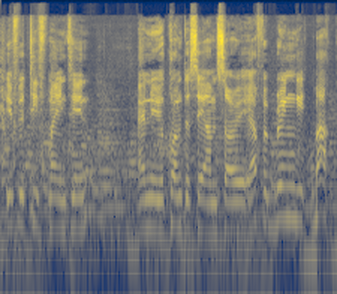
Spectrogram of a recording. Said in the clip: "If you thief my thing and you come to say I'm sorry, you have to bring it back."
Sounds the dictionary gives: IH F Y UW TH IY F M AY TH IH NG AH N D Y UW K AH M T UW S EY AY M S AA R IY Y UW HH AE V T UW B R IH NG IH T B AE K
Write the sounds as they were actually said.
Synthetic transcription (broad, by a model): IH F Y UW T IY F M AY T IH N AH N Y UW K AH M T UW S EY AY M S AA R IY Y UW HH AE F T UW B R IH NG IH T B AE K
